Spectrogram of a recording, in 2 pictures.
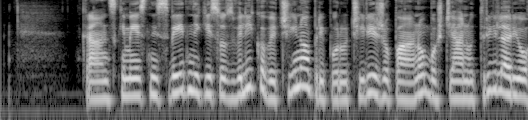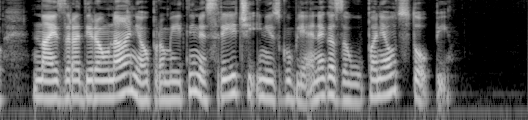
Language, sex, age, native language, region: Slovenian, female, 30-49, Slovenian, Central Slovenia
